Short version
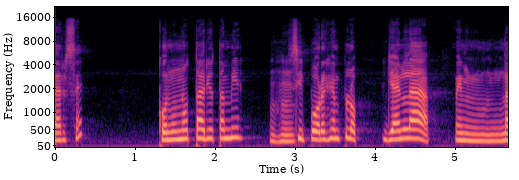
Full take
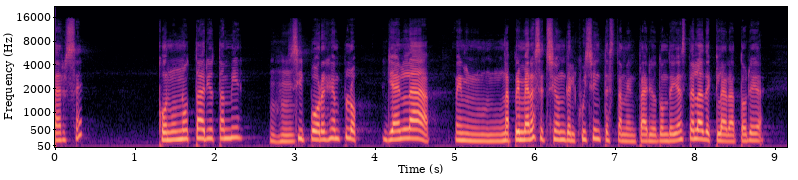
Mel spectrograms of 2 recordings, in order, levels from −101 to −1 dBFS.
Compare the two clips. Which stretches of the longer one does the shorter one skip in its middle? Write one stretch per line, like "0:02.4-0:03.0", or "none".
none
